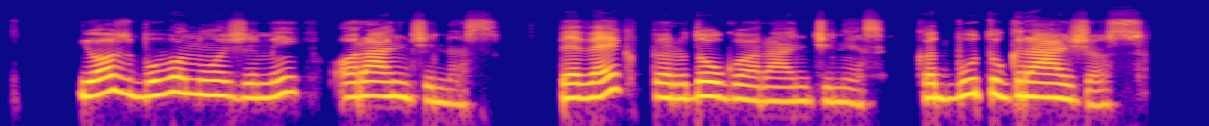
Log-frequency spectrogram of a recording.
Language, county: Lithuanian, Vilnius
